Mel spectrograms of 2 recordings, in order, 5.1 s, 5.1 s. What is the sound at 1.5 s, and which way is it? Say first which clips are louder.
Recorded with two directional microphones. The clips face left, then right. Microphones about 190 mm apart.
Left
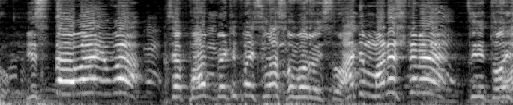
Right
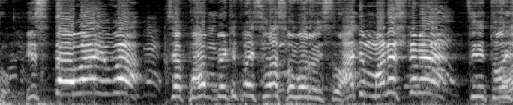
Speech: right 1 dB; 15° right (ahead or behind).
